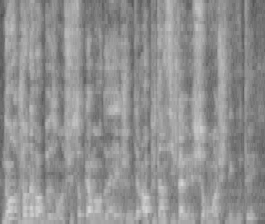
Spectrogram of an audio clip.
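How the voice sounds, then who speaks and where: Talking very fast in a high, darkish voice, a man hosts a let's play, chatting casually and cursing under his breath while playing a video game. Background noise comes through clearly on the home recording.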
